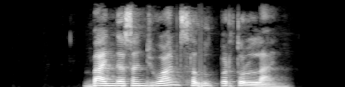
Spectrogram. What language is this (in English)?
Catalan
